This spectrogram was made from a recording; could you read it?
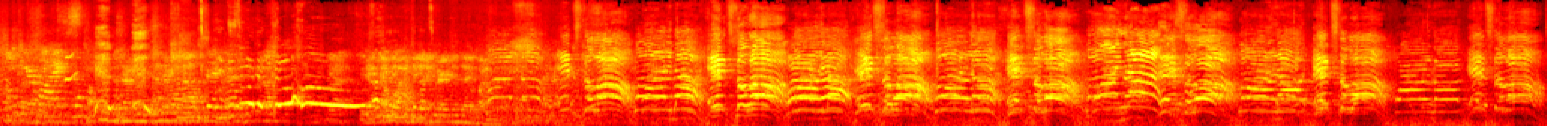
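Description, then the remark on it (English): A crowd in Arkansas erupts in loud, overlapping shouts and yells, many voices at once, with sustained cheering and raised cries rising and falling over about twenty seconds, reacting when police blocked them from a building after a marriage clerk refused to marry same-sex couples. “The reaction by the crowd was immediate.”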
